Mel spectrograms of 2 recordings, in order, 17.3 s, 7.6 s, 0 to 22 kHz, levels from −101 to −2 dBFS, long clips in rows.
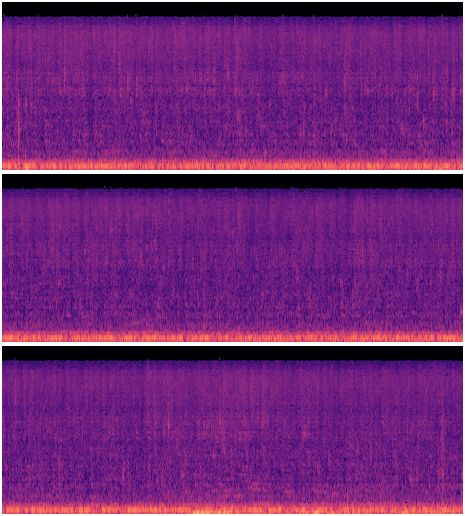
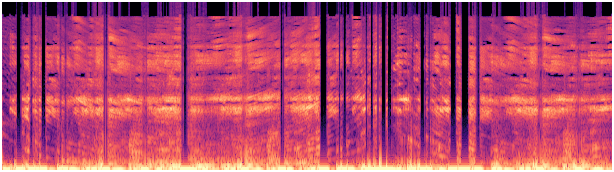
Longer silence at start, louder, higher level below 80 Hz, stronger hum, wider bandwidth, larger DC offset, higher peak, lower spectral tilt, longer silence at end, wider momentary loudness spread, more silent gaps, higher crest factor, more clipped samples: about the same, 0 s vs 0 s; second, -37 LUFS vs -13 LUFS; second, -36 dBFS vs -14 dBFS; neither; about the same, 16 kHz vs 17 kHz; neither; second, -16 dBFS vs 0 dBFS; about the same, -3.5 dB/octave vs -2.5 dB/octave; about the same, 0 s vs 0 s; second, 2 LU vs 5 LU; neither; first, 18 dB vs 4 dB; second, under 0.1% vs 20%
